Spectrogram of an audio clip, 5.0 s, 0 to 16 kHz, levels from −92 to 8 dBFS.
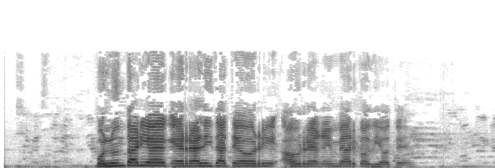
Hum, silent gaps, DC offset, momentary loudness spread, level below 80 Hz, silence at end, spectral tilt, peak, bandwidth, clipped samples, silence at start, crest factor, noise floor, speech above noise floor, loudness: none; none; under 0.1%; 14 LU; -60 dBFS; 0.8 s; -4 dB/octave; 0 dBFS; 11.5 kHz; under 0.1%; 0.15 s; 18 dB; -48 dBFS; 31 dB; -16 LUFS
